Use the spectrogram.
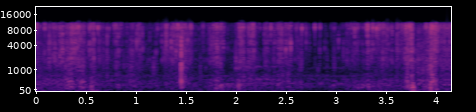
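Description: Fingers squeeze, pop and crinkle a clear plastic bubble wrap sheet full of air bubbles. Dense, bright crinkling runs throughout, broken by short sharp pops, with almost no low end.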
